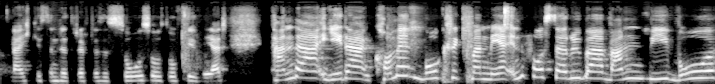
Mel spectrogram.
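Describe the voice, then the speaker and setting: A woman talks at a moderate pace with lively intonation. The sound is dry and close, with no echo. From Germany. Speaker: podcast host. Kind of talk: interview.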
